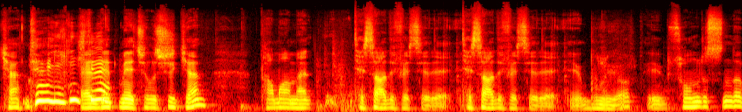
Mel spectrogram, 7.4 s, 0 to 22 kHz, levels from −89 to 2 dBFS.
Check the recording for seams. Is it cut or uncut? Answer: cut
